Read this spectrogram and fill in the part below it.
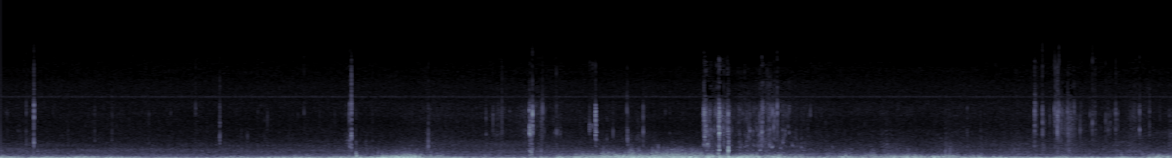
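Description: Small waves lap against the hull of a kayak.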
